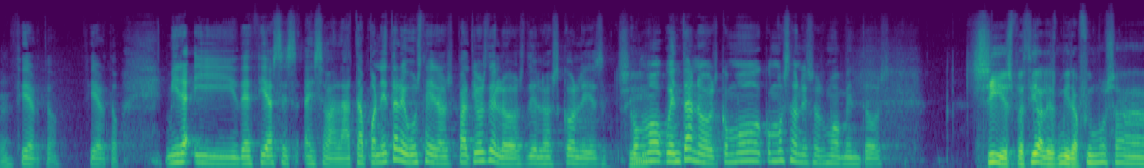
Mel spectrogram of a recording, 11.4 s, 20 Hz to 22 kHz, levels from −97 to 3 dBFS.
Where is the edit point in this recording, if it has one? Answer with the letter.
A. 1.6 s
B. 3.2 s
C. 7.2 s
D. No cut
D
